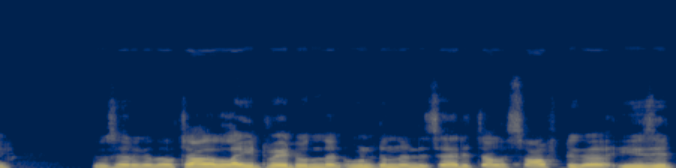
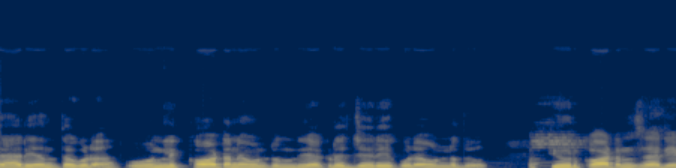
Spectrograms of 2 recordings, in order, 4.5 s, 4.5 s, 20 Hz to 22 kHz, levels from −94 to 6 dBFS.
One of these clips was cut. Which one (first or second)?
second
